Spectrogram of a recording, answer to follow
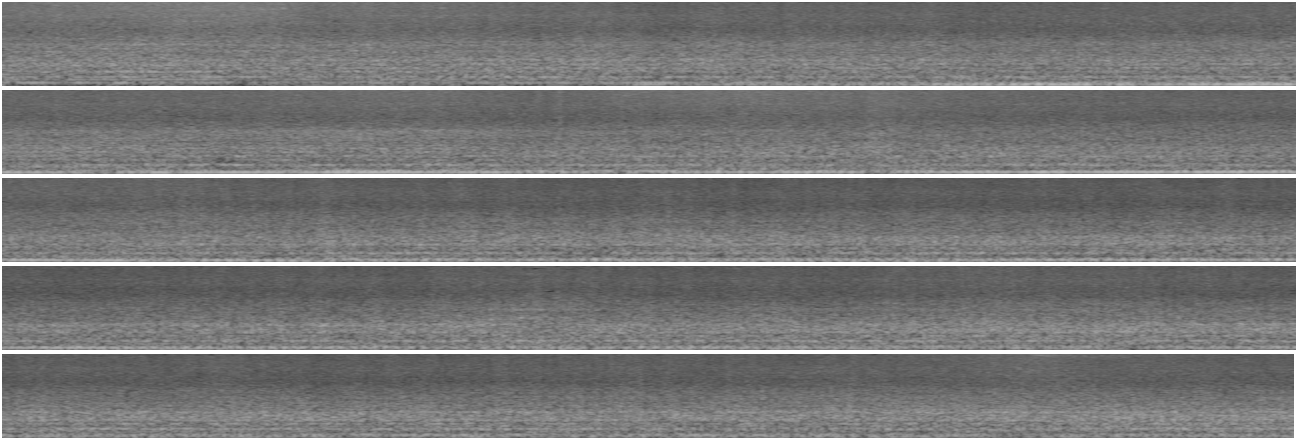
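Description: Steady engine and road drone of a car driving through a road tunnel, heard from inside the cabin. A deeper engine hum swells a few seconds in and eases off about halfway through.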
